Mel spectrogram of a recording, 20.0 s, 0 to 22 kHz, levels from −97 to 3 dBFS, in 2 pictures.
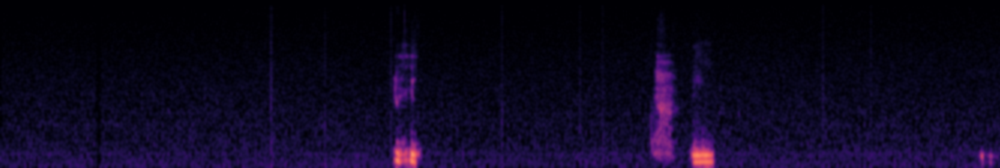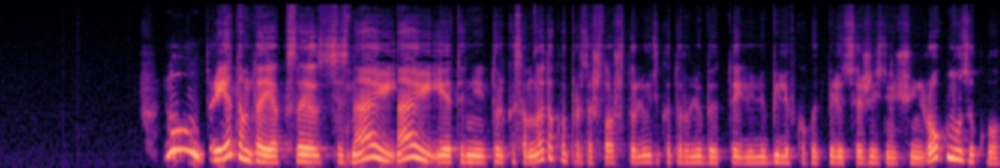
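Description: At 0.96 to 0.99 s the speech breaks with a CD skip. The laser has jumped to another turn of the disc's spiral. Playback mutes for about 30 ms, then resumes elsewhere. A sudden jump in the speech marks the join. At 13.94 to 13.96 s it happens again, with a shorter mute of about 20 ms.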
